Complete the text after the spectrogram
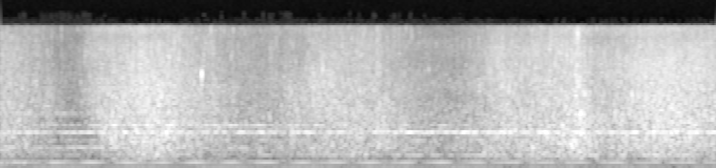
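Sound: gentle ocean waves breaking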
